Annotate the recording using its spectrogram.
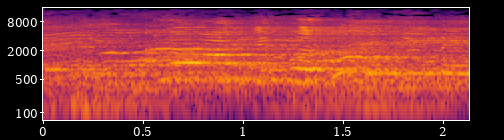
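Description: A group of children calling out together, several high voices overlapping with no instruments playing.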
